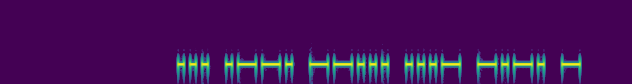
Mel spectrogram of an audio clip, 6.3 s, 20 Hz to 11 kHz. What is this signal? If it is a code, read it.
Morse code, heard as a keyed tone, about 20 wpm, 700 Hz. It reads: SP7VCT
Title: DXCC-100 Call Signs - 6 Characters - 20wpm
